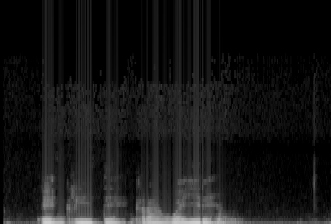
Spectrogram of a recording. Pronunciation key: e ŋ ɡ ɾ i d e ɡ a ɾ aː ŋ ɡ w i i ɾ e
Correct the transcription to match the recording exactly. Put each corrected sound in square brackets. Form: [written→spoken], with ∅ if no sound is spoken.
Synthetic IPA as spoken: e ŋ ɡ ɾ i d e [ɡ→k] a ɾ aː ŋ ɡ w [i→a] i ɾ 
